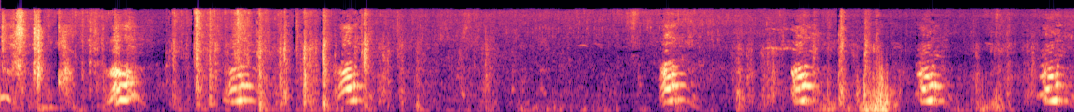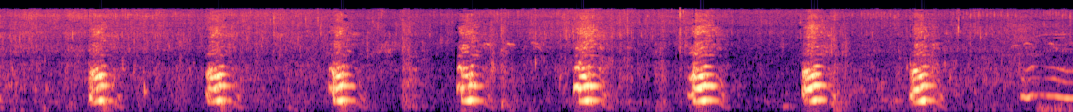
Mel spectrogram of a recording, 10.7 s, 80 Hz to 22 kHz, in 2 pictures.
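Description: A dog barking over and over in short, high barks: a few irregular barks at the start, then a steady run of one bark about every 0.6 seconds from about three seconds in.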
